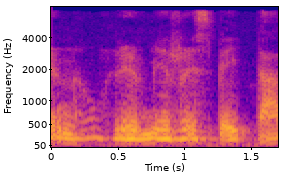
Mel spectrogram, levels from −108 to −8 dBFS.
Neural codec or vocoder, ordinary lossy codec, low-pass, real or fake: vocoder, 22.05 kHz, 80 mel bands, WaveNeXt; AAC, 32 kbps; 7.2 kHz; fake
